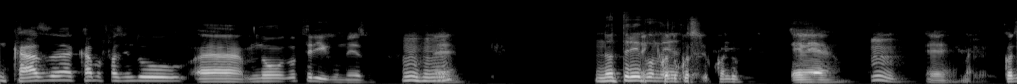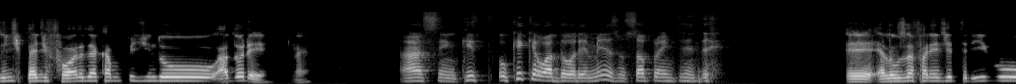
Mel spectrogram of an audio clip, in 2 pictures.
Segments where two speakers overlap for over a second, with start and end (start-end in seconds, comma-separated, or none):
none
